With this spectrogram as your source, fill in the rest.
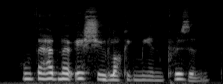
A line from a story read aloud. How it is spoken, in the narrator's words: snapped Cora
